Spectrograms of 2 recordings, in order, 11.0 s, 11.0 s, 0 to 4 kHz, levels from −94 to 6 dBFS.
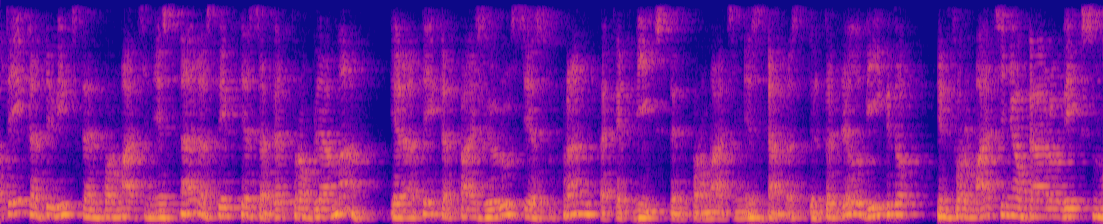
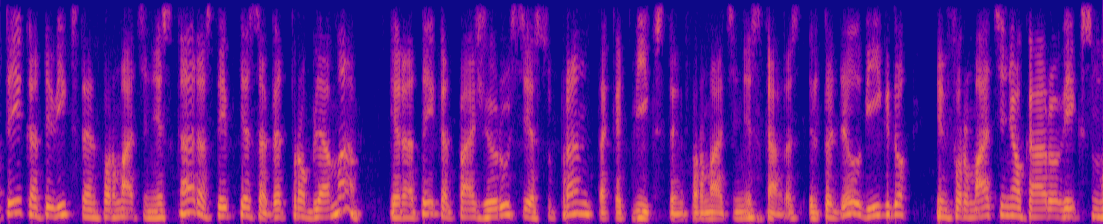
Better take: second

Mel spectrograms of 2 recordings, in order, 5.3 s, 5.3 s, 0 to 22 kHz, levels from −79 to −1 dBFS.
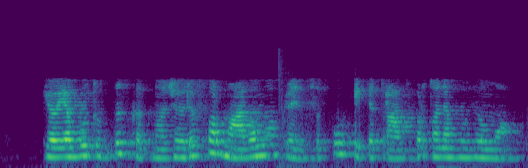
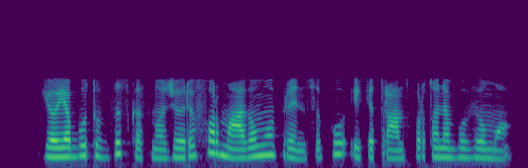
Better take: second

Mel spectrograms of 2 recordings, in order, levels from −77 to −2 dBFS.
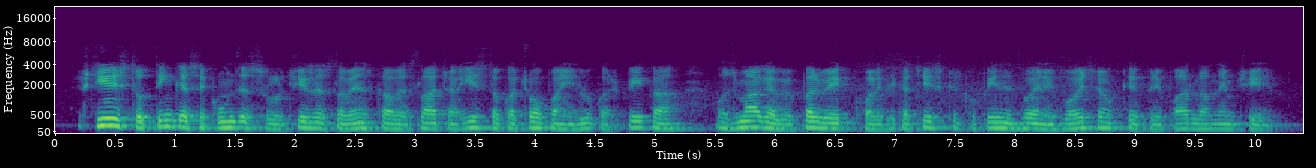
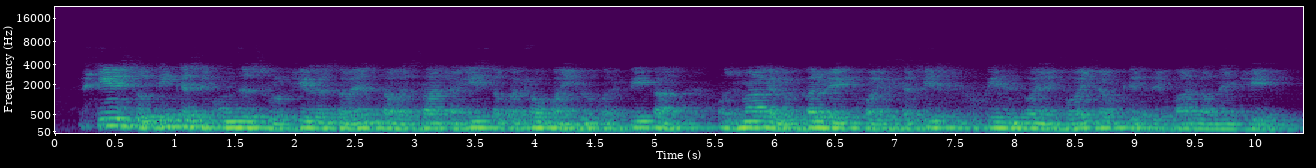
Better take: first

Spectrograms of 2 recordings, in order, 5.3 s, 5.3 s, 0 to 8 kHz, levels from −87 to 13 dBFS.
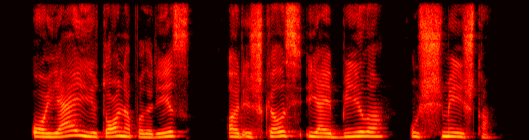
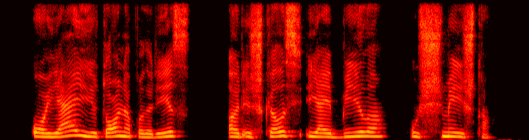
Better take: first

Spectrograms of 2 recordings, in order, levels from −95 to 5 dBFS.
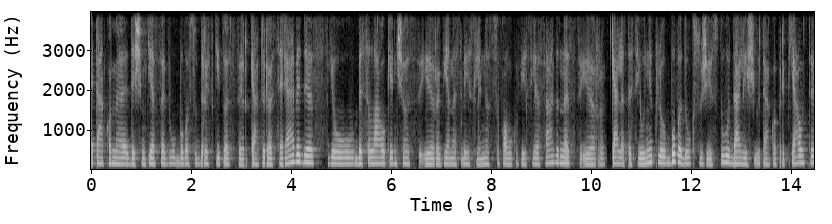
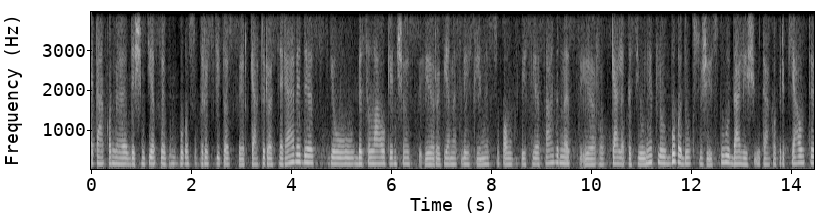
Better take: first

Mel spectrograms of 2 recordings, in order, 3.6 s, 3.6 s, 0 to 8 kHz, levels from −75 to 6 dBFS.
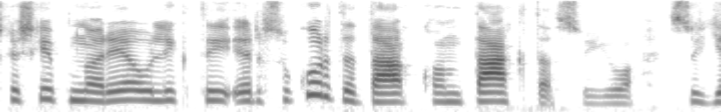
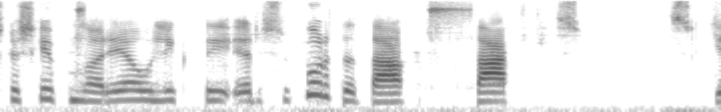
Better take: first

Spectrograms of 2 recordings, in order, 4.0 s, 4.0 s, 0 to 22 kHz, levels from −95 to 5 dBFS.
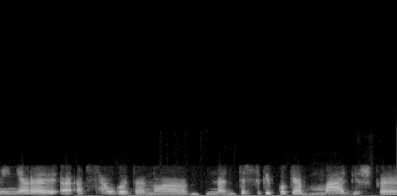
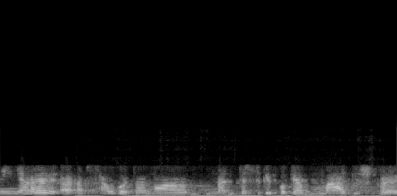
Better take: first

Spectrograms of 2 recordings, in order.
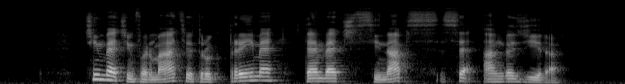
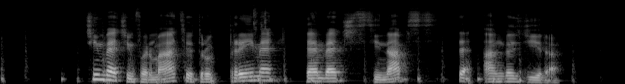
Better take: first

